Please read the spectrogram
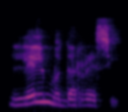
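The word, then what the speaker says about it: لِلْمُدَرِّسِ: Examples, li plus al-mudarrisi becomes lil mudarrisi, and li plus at-talibi becomes lit talibi.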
